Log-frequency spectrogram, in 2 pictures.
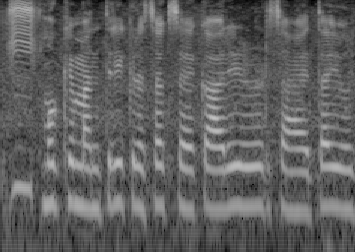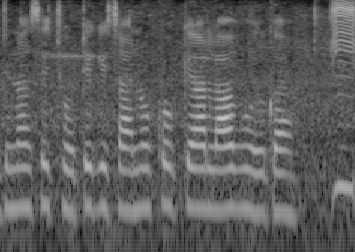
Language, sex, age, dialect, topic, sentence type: Hindi, female, 18-24, Kanauji Braj Bhasha, agriculture, question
